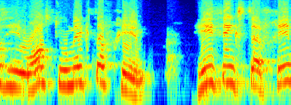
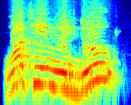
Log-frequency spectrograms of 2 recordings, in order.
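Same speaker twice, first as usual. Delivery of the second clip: ordinary delivery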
